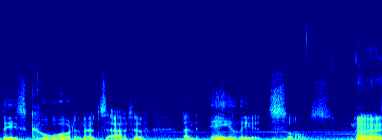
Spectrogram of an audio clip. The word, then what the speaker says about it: Ayleid: I think I always pronounce it as I lied, like Ayleid, but I lied instead. So so I would mistake the I and the E. So it would be, in my head, it would be A-Y-L-I-E-D. And I'm like, that's not how you pronounce it.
